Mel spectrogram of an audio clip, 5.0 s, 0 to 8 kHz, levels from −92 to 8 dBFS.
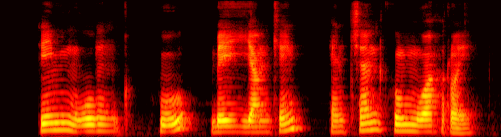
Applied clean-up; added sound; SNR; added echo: neural mask model DeepFilterNet 3.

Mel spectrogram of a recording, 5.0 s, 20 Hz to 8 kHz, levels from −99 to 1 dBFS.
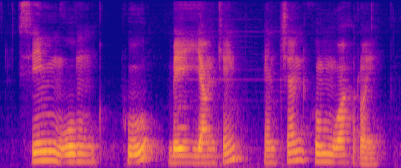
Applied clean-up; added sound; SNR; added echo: neural separator model SepFormer DNS4.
